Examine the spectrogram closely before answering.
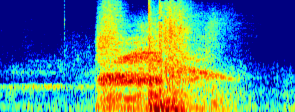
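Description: A magical ability bursts with a loud whoosh.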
